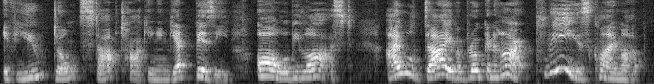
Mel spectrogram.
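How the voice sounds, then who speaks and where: A woman's voice: a little high, big pitch swings, a little slow, fairly bright tone, voice pushed up. A woman voicing an anxious young male pig from a storybook, earnest, urgent and pleading. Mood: despairing.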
